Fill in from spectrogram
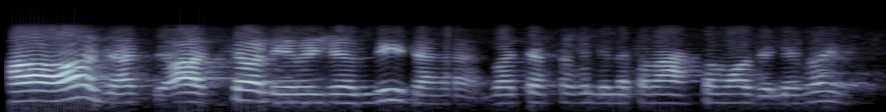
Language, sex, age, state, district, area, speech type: Maithili, female, 60+, Bihar, Sitamarhi, rural, conversation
